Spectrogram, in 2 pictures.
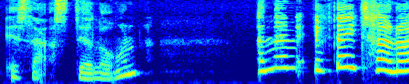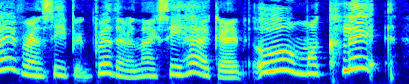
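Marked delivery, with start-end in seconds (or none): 0.0-1.0 mock whisper. Imitating people's disbelieving reply. 5.0-6.0 mock crude moan. Imitating housemate's vulgar moan.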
